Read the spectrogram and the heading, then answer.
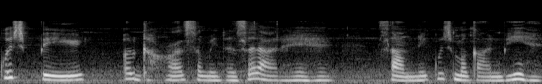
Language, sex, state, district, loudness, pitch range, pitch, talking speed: Hindi, female, Chhattisgarh, Raipur, -17 LUFS, 185-220 Hz, 195 Hz, 155 wpm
